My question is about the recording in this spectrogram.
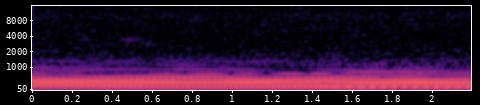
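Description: Brass band score played back through notation software with sampled brass sounds: sustained chords over held low brass notes, the harmony shifting about one and a half seconds in.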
